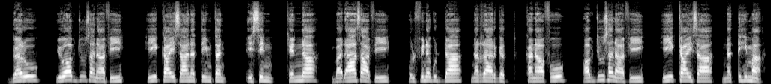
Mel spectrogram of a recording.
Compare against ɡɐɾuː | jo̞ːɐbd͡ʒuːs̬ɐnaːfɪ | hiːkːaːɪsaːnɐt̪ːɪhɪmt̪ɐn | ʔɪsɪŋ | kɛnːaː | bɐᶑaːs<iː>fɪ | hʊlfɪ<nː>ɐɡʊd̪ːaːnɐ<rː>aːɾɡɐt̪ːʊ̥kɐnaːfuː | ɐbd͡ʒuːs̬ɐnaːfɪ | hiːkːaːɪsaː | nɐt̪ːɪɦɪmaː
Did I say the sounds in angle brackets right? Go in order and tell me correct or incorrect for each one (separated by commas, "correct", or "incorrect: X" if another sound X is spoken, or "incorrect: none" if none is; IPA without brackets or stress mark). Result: incorrect: aː, incorrect: n, correct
